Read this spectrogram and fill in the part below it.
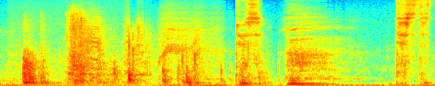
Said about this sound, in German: unten klopft der Entführer an die Tür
